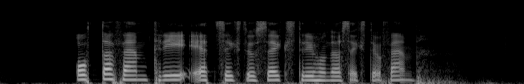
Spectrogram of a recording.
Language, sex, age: Swedish, female, 19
